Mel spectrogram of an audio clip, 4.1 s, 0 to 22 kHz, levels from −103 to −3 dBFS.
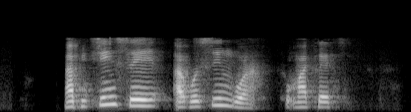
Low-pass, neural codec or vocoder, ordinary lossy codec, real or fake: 5.4 kHz; codec, 16 kHz, 1 kbps, FunCodec, trained on Chinese and English, 50 frames a second; AAC, 24 kbps; fake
